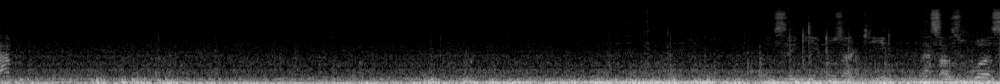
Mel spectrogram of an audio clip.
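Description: Cabin noise inside a Hyundai HB20 driving over rough, broken asphalt: a steady low road and tyre rumble that grows louder in the second half, with short clicks and knocks from the cabin over the bumps.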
